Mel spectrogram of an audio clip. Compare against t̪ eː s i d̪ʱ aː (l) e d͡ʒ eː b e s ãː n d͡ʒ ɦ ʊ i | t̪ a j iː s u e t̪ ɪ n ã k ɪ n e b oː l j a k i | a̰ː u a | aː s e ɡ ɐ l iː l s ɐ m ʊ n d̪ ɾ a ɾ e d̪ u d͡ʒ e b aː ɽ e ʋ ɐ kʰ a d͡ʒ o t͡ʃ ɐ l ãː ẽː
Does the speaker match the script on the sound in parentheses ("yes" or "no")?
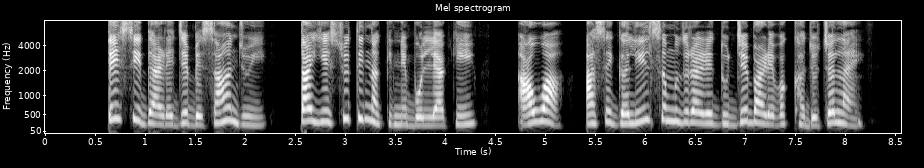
no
